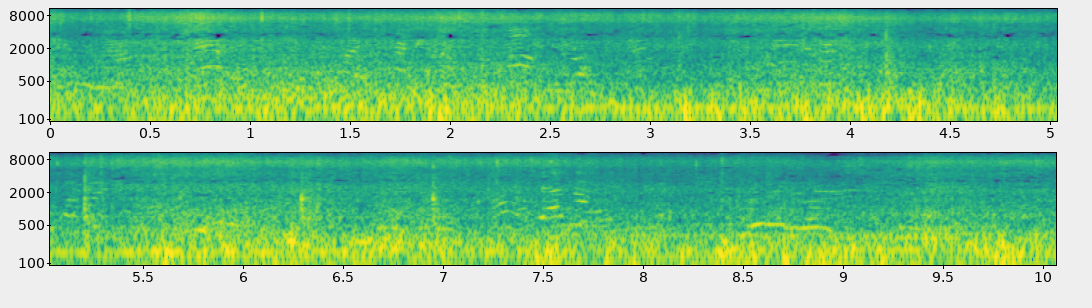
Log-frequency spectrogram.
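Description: Wind buffeting the microphone over the steady wash of waves on a shore, with faint voices now and then.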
